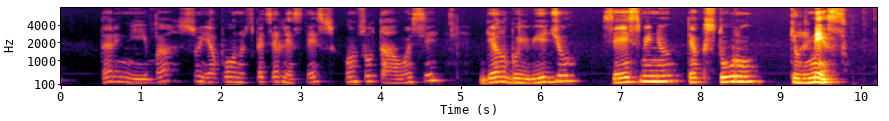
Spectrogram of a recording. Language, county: Lithuanian, Tauragė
